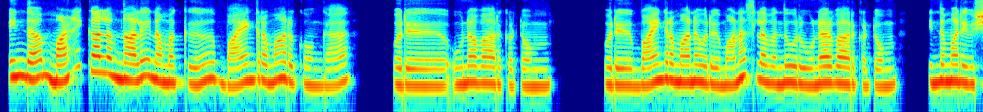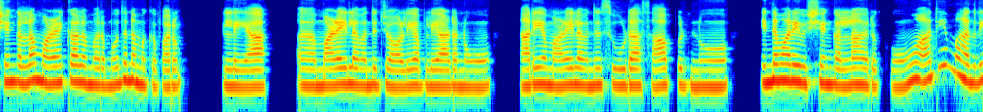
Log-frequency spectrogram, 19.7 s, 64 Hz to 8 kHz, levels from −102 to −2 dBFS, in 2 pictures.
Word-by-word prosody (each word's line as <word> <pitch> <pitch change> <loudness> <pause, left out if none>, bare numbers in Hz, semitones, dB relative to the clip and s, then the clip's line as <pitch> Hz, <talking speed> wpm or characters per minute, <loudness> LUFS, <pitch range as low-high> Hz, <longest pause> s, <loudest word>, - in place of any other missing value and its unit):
இந்த 300 -2 +4 0.3
மழைக்காலம்னாலே 295 - +4
நமக்கு 235 -2 -1 0.3
பயங்கரமா 250 +4 0
இருக்குங்க. 215 -4 -6 0.7
ஒரு 210 -1 -1 0.5
உணவா 230 +1 +1
இருக்கட்டும், 200 -1 -7 0.7
ஒரு 215 -1 0 0.2
பயங்கரமான 240 +2 +3
ஒரு 225 -1 -2
மனசுல 270 +3 +1
வந்து 225 +1 +1
ஒரு 220 - 0
உணர்வா 230 +1 +3
இருக்கட்டும். 200 -1 -7 0.4
இந்த 235 +1 +3
மாதிரி 245 -1 +3
விஷயங்கள்லாம் 240 +2 +2
மழைக்காலம் 230 0 +1
வரும்போது 210 +3 -2
நமக்கு 215 -3 -2
வரும். 195 +3 -3 0.4
இல்லயா! 195 -1 0 0.4
அ - - -3 0.2
மழையில 215 +2 +3
வந்து 205 +1 -2
ஜாலியா 195 0 -1
விளையாடணும். 195 -1 -2 0.4
நிறைய 215 +2 +2
மழையில 210 +2 0
வந்து 205 +1 -2
சூடா 205 -1 -1
சாப்பிட்ணும். 195 -1 -3 0.4
இந்த 240 +2 +6
மாதிரி 250 -1 +6
விஷயங்கள்லாம் 220 -2 0
இருக்கும். 195 +1 -6 0.2
அதே 300 - -2
மாதிரி 250 -5 +2
220 Hz, 120 wpm, -24 LUFS, 200-240 Hz, 0.7 s, இந்த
